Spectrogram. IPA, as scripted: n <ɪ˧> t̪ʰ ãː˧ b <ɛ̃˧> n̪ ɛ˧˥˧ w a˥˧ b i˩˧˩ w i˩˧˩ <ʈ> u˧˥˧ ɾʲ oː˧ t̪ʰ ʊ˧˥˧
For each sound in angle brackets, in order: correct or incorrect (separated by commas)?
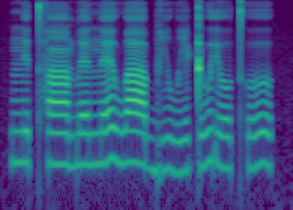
correct, incorrect, correct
